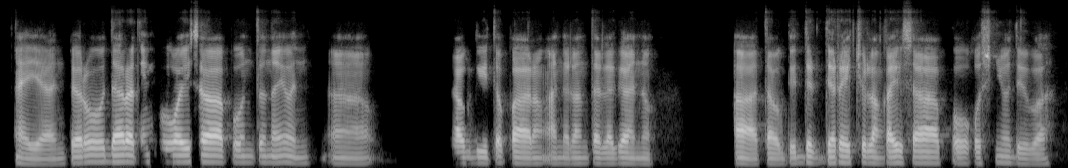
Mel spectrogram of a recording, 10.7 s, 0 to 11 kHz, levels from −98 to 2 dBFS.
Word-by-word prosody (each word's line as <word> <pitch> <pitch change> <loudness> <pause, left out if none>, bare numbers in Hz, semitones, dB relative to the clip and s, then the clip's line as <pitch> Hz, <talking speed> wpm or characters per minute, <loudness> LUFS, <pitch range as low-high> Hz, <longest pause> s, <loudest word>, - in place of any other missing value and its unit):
Ayan, 95 -2 -1
pero 130 +3 +1
darating 130 +1 +3
po 130 0 -5
kayo 130 - +4
sa 130 -1 +5
punto 125 0 -6
na 120 +1 0
yun. 110 -3 -5 0.2
Ah, 105 -1 -6 0.8
tawag 110 -1 0
dito, 110 -1 -2
parang 105 -1 +2
ano 105 +1 -3
lang 105 0 -3
talaga 105 0 0
'no, 100 -1 -8 0.8
ah, 105 -3 +4
tawag, 100 0 -3
d 115 -1 -2
diretso 115 0 +2
lang 110 -2 0
kayo 115 +1 +4
sa 115 -1 +2
focus 110 +1 -2
niyo, 120 -2 -6
di 100 -3 -5
ba? 95 0 -6
110 Hz, 155 wpm, -26 LUFS, 105-120 Hz, 0.8 s, sa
